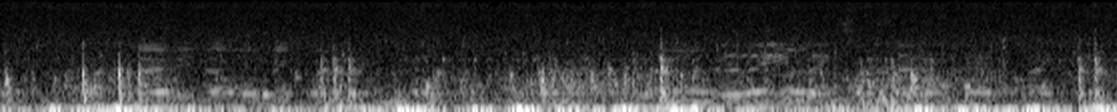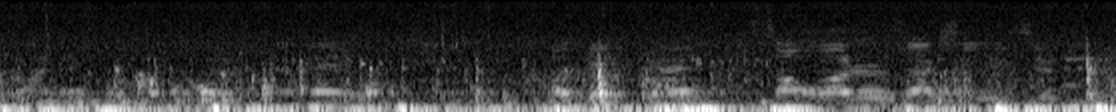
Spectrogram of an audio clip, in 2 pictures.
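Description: Paddles of a two-person outrigger canoe stroking and splashing through the water, over a heavy low rumble on the hull-mounted microphone.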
